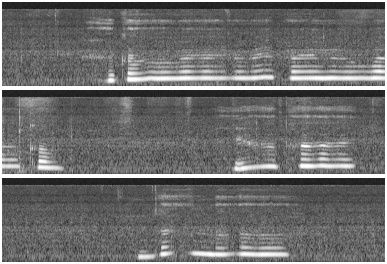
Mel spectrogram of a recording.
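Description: A woman sings long, held notes close to the microphone.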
